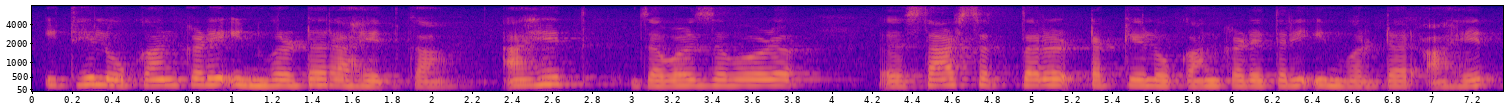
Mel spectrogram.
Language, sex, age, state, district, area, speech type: Marathi, female, 30-45, Maharashtra, Sangli, urban, spontaneous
